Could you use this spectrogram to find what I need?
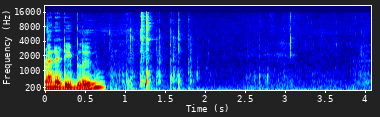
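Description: A glass ink bottle's cap is unscrewed.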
